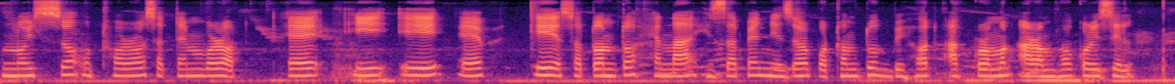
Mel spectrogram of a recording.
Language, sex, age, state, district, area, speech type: Assamese, female, 30-45, Assam, Majuli, urban, read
